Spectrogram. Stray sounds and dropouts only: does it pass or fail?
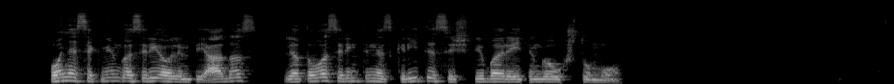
pass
